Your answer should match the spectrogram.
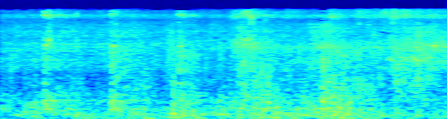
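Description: Scattered light taps and clicks at an irregular pace, over a low rumble of wind on the microphone.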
